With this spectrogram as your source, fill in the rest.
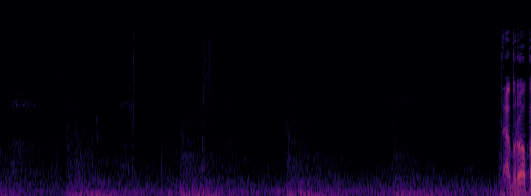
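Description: Footsteps thud on a stone floor in a large echoing hall.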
